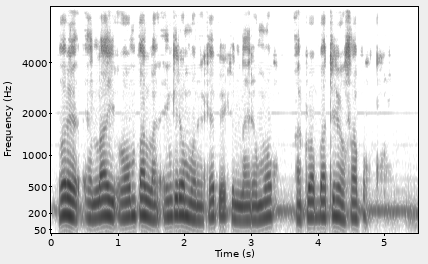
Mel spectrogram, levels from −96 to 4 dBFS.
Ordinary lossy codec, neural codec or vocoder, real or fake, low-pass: none; codec, 16 kHz, 8 kbps, FunCodec, trained on LibriTTS, 25 frames a second; fake; none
